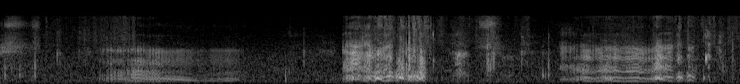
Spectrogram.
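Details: Pug puppy pulling on a rope during play, with rough, grumbling growls in bursts, a louder stretch midway, and short squeaky whines mixed in.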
